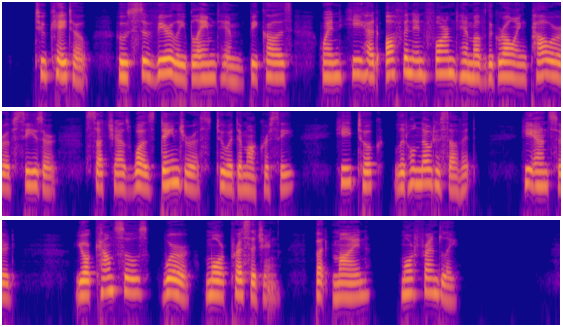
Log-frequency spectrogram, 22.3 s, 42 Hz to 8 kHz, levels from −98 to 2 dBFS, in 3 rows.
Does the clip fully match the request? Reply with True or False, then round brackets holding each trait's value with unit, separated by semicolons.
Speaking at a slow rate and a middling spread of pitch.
True (115 wpm; 3.2 semitones)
